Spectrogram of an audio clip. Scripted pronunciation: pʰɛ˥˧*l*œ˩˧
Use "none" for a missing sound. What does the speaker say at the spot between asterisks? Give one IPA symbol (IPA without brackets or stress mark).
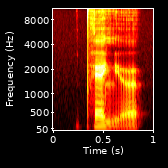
lʲ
